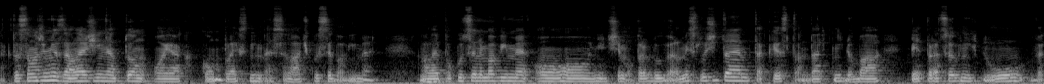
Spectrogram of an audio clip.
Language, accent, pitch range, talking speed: Czech, native, 125-145 Hz, 165 wpm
